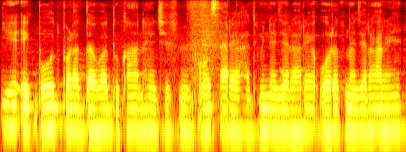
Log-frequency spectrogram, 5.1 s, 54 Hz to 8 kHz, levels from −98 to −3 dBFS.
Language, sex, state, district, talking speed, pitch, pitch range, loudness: Hindi, male, Jharkhand, Palamu, 235 wpm, 115 Hz, 110-115 Hz, -18 LUFS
